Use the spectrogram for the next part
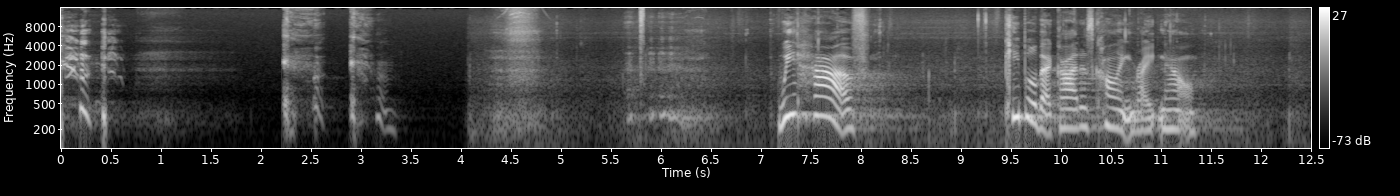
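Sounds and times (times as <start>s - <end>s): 
person coughing in short sharp bursts: 0.0s - 0.7s, 2.2s - 3.4s, 5.7s - 6.5s
speech: 7.2s - 8.2s, 9.6s - 11.5s.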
